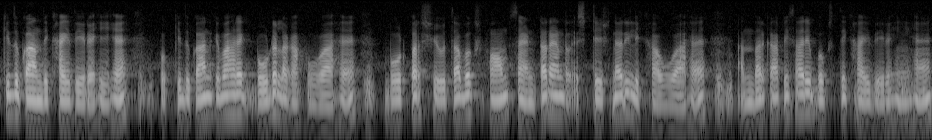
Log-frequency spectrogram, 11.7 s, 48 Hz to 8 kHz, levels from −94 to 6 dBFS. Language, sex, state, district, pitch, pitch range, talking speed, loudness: Hindi, female, Bihar, Muzaffarpur, 105 Hz, 95-120 Hz, 180 wpm, -32 LUFS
